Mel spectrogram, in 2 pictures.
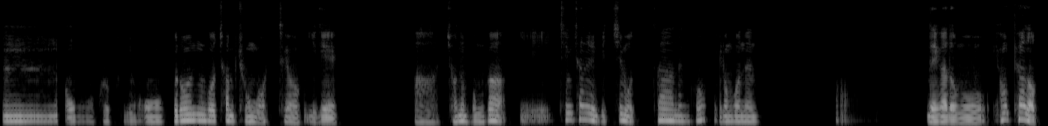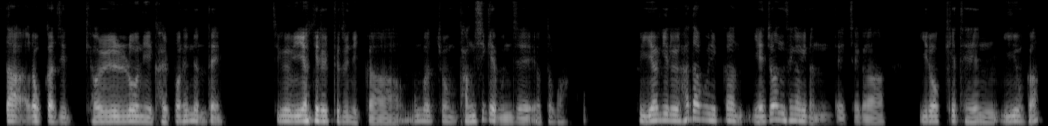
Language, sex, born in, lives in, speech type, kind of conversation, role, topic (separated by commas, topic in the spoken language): Korean, male, South Korea, South Korea, conversation, advice, user, 칭찬을 받을 때 자기평가와 타인 평가의 균형을 어떻게 맞출까요?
